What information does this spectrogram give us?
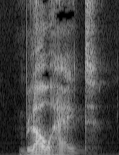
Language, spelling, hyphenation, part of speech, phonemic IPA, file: Dutch, blauwheid, blauw‧heid, noun, /ˈblɑu̯.ɦɛi̯t/, Nl-blauwheid.ogg
- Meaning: 1. blueness 2. something blue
